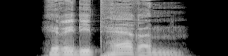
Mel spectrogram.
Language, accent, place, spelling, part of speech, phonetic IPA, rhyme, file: German, Germany, Berlin, hereditärem, adjective, [heʁediˈtɛːʁəm], -ɛːʁəm, De-hereditärem.ogg
- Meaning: strong dative masculine/neuter singular of hereditär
